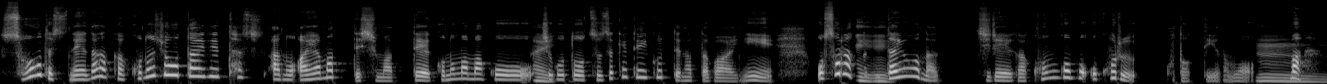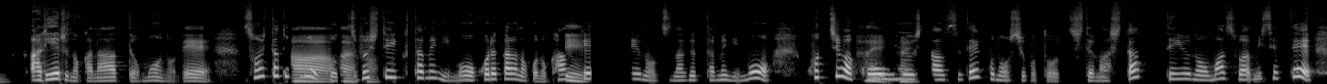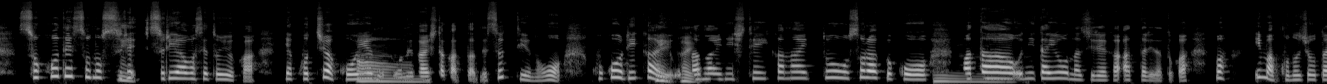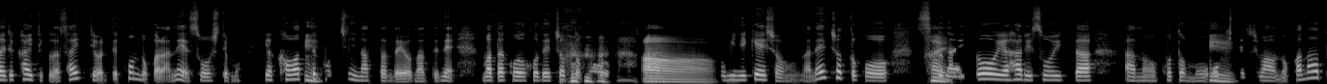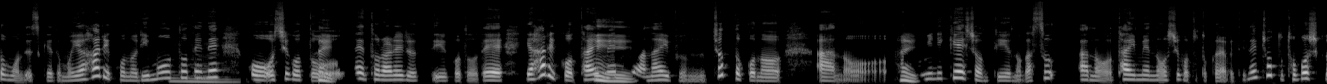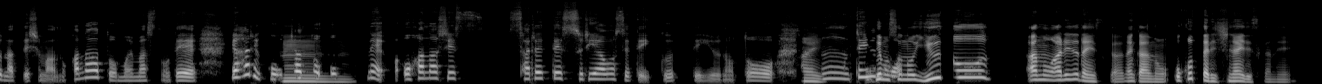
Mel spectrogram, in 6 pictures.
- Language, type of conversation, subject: Japanese, advice, 初めての顧客クレーム対応で動揺している
- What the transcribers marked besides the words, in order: laugh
